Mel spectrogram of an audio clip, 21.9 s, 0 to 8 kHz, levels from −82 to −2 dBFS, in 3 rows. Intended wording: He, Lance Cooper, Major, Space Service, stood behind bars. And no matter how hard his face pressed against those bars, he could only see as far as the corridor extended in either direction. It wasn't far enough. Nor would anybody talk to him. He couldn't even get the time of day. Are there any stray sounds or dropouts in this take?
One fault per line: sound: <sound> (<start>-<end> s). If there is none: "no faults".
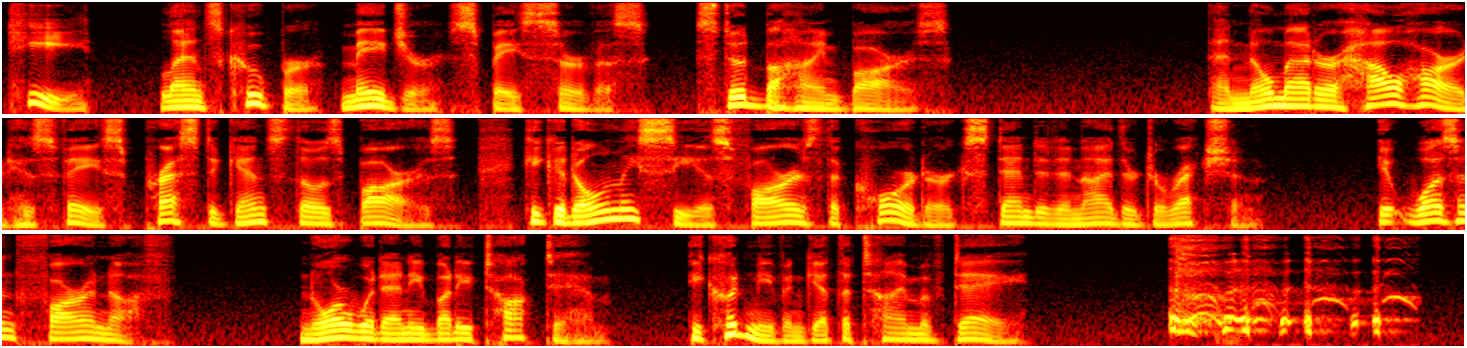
sound: cough (20.5-21.7 s)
